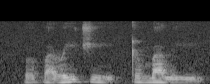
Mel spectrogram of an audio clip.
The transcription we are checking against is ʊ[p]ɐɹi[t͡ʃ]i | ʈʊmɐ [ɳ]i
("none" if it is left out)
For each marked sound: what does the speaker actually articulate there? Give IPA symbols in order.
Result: p, t͡ʃ, ɳ

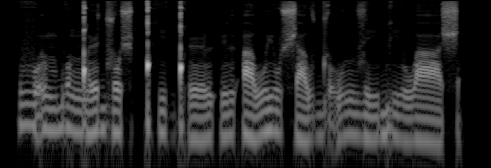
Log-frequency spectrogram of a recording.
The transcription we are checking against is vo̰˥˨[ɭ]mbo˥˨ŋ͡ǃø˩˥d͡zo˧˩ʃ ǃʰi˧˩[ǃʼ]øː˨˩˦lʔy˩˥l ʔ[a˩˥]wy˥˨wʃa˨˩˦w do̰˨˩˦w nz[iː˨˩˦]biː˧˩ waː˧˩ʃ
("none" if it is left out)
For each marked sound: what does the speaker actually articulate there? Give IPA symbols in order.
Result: l, ǃʼ, a˧˩, i˨˩˦

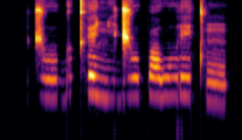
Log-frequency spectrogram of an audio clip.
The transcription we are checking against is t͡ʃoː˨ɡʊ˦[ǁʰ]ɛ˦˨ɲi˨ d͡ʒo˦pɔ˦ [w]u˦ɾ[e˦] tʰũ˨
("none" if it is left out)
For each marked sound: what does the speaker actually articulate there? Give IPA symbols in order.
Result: kʰ, w, e˦

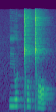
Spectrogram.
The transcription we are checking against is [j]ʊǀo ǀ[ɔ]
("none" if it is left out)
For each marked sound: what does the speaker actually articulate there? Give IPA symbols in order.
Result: j, ɔ

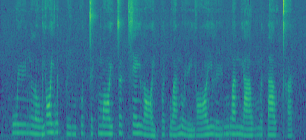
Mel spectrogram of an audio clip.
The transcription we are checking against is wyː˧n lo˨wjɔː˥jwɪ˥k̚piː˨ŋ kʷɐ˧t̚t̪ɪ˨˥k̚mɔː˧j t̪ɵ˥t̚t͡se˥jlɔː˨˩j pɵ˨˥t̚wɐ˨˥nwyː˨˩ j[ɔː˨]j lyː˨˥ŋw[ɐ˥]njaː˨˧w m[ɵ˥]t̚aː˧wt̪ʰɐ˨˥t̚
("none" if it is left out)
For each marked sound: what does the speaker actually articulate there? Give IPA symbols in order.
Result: ɔː˨˥, ɐ˥, ɵ˧

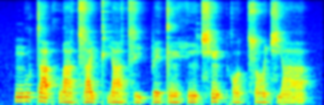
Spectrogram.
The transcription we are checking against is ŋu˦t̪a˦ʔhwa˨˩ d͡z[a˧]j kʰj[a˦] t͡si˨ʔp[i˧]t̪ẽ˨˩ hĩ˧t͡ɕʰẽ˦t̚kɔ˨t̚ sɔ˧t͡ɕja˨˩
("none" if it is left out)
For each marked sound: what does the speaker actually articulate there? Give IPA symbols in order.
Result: a˧, a˨˩, e˧

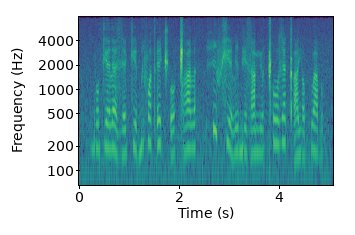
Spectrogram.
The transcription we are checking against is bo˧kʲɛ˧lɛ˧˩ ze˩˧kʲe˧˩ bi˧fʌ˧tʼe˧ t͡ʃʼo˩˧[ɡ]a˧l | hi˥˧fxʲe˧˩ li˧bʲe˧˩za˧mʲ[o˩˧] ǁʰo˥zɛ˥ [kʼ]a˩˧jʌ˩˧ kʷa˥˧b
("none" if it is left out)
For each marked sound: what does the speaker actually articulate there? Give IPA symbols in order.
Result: ɡ͡ǁ, o˩˧, kʼ

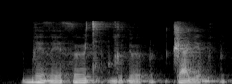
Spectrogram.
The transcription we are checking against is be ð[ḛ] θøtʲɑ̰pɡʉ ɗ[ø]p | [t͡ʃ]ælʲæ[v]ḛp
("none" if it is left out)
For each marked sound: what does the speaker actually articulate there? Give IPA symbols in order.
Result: e, ø, t͡ʃ, b

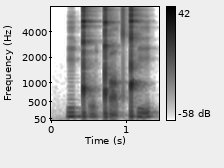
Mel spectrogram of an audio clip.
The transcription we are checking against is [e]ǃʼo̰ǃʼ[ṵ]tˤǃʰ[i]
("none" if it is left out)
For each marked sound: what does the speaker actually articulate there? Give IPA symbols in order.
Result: i, o̰, i

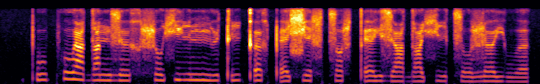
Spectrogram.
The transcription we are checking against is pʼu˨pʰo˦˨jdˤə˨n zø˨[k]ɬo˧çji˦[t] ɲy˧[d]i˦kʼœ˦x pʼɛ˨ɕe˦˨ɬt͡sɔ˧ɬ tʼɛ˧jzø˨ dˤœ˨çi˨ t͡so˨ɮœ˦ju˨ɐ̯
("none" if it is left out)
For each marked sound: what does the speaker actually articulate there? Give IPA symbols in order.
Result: x, n, tʼ

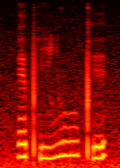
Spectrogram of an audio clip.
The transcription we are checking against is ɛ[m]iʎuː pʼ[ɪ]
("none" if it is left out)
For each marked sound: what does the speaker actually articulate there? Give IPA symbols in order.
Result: pʼ, ɪ

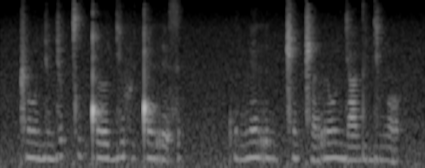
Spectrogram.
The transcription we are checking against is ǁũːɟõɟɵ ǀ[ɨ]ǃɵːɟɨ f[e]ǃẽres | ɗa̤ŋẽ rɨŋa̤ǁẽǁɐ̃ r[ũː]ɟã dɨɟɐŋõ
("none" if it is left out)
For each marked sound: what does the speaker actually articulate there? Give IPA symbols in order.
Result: i, e̤, ũː

